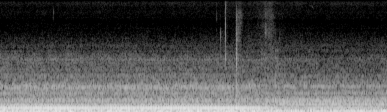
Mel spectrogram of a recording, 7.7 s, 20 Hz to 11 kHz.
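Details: 2019 Chrysler Pacifica Hybrid, recorded in the closed cabin at 61°F with the AC on level one, at both the driver and passenger positions: a steady, loud low drone and hum when the engine kicks in. The engine seems intrusively loud, cause not pinned down.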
